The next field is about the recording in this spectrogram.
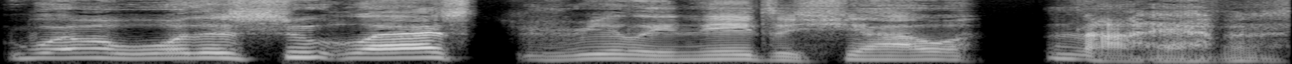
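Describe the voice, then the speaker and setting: A man's voice: a little high, lively intonation, no echo, clean studio sound. A man playing a vain, flamboyant columnist turned space crewmate in a video game, with a wry, theatrical, smug delivery. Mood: disdainful grumbling. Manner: theatrical, wry, smug banter with drawn-out emphasis. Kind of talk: video game companion dialogue.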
